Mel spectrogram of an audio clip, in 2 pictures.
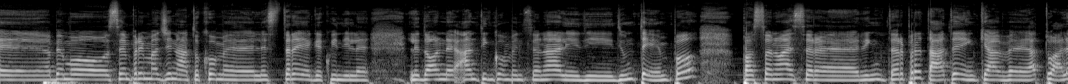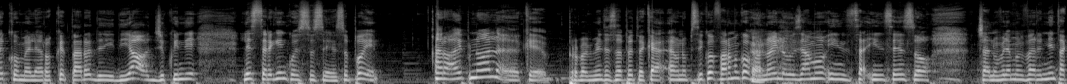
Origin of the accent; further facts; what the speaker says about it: Emilia-Romagna, Italy; sia in Emilia dalle mie parti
